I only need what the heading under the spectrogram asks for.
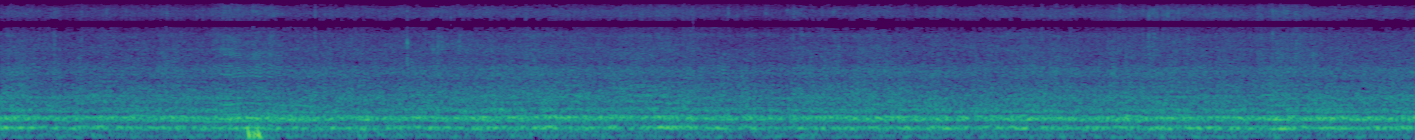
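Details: Several seconds of droning from bees at work pollinating, a constant low buzz with one brief thump near the start and otherwise unbroken humming.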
